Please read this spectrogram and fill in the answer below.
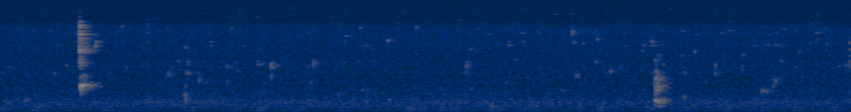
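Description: Onion bhajis deep-frying in hot oil: faint, sparse crackles and small pops, with two sharper pops, one about a second in and another near the end.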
